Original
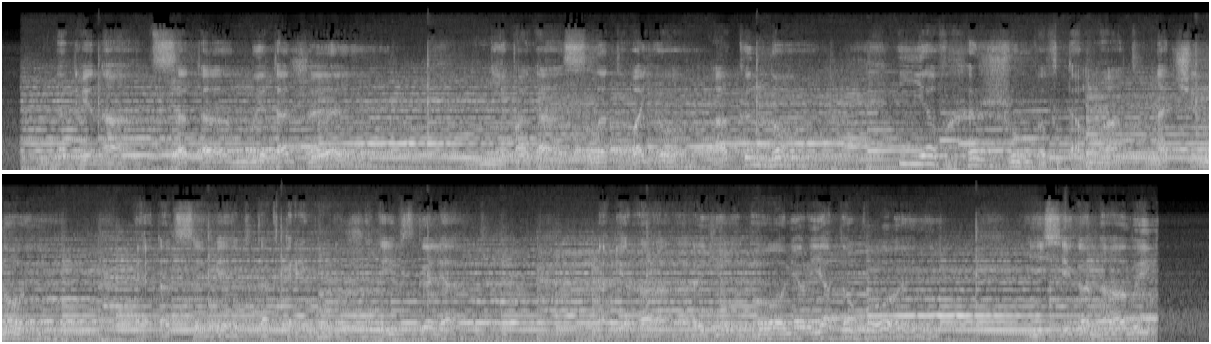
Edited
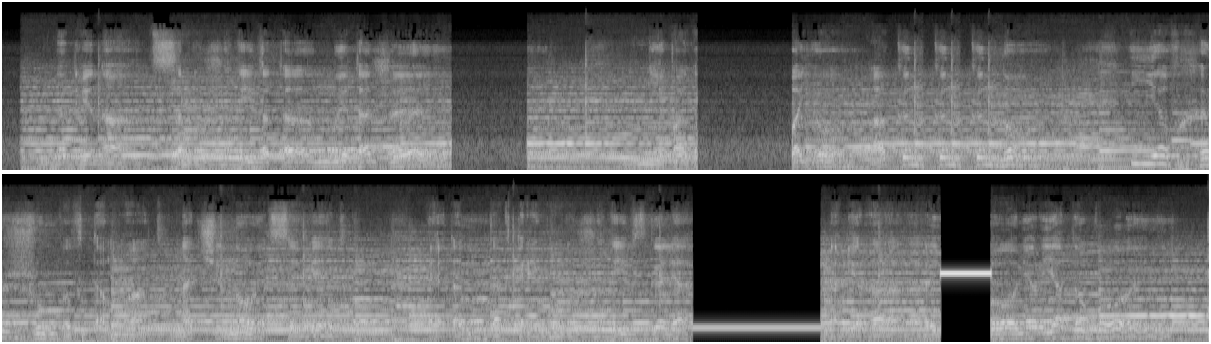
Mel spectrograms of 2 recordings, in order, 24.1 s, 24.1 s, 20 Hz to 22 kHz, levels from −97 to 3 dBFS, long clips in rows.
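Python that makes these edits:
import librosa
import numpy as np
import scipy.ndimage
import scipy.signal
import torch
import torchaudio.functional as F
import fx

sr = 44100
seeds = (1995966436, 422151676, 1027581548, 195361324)

y = fx.edit(x, sr, fx.insert_room_tone(at_s=3.68, length_s=0.76),
    fx.room_tone_fill(start_s=5.38, length_s=0.95),
    fx.repeat(start_s=7.27, length_s=0.37, count=3),
    fx.swap(start_s=12.37, length_s=0.29, other_s=13.74, other_length_s=0.9),
    fx.duplicate(start_s=15.28, length_s=0.82, to_s=1.8),
    fx.bleep(start_s=16.66, length_s=1.29, hz=376.0, db=-23.5),
    fx.bleep(start_s=19.14, length_s=0.51, hz=1960.0, db=-6.0), tone=tone)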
